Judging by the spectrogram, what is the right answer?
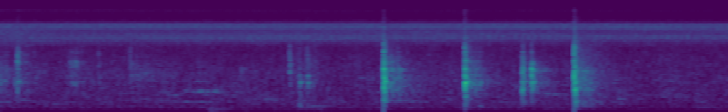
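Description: Upturned plastic bucket knocked against a concrete floor to loosen the ice block frozen inside it: a few faint taps, then about five sharp knocks in the second half. A steady insect drone runs underneath.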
